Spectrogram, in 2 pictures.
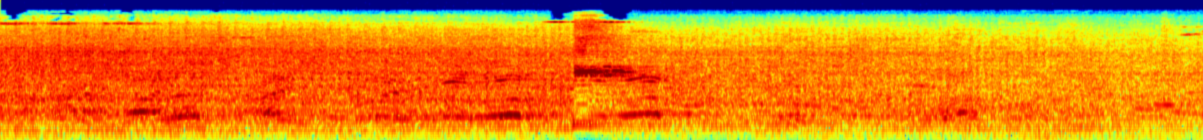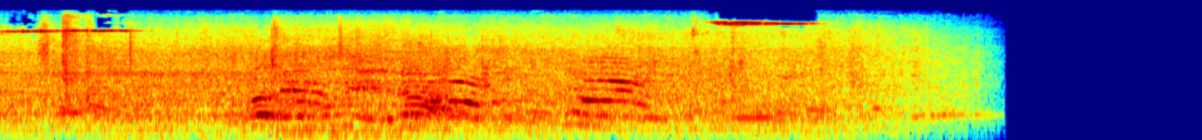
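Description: A crowd of men and women chatter at a busy outdoor street market.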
